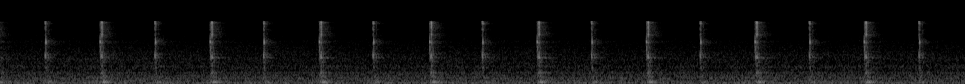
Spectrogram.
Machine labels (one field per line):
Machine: valve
